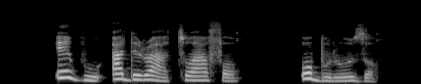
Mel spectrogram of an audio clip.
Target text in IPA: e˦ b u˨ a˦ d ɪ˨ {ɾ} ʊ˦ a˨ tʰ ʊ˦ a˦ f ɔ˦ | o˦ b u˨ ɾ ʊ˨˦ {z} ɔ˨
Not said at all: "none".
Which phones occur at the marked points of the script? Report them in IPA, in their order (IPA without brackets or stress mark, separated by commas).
ɾ, z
